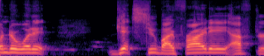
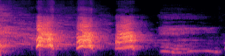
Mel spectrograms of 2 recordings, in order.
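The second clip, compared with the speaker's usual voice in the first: amused laugh; 8 semitones higher than usual. Real, not acted. Reacting to [name] line.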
